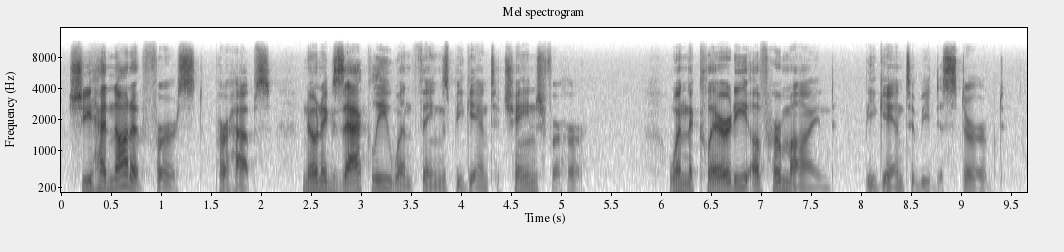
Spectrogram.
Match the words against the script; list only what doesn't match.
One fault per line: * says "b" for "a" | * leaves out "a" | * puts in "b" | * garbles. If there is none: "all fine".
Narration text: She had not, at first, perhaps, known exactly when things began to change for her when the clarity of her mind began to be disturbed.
all fine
